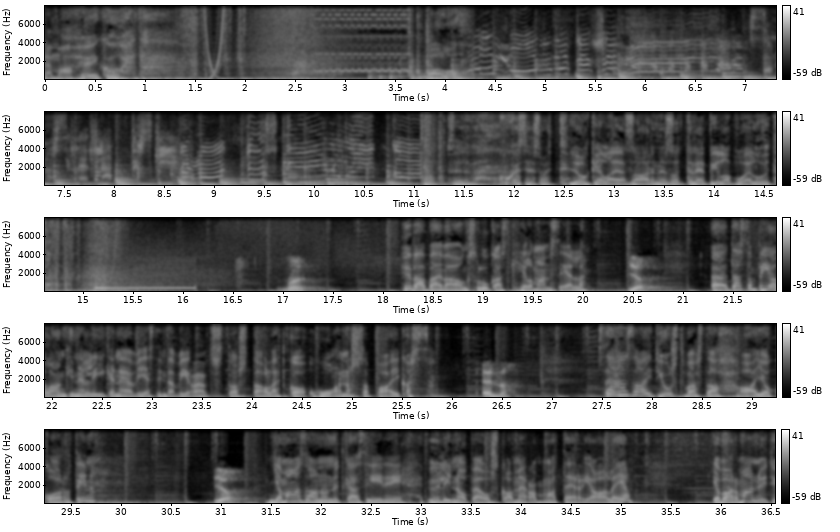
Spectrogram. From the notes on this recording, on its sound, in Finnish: Pilapuhelun kohteeksi joutuu tällä kertaa artisti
